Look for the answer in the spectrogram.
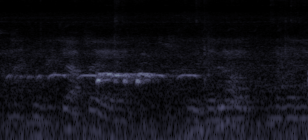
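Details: Zebra dove giving a rolling series of quick, pulsed coo notes that swell in the middle and then fade away, over a soft, noisy background.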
